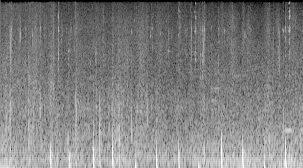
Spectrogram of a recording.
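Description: Footsteps tread softly and steadily on a hard floor.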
